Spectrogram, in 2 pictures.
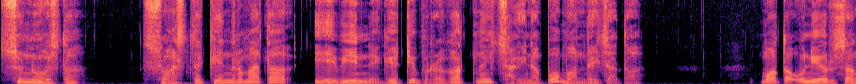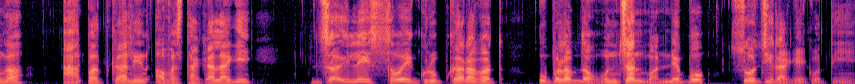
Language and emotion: Nepali, surprised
